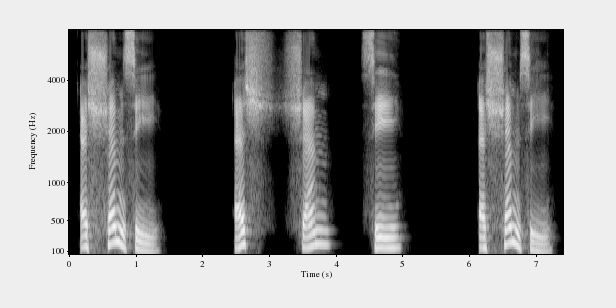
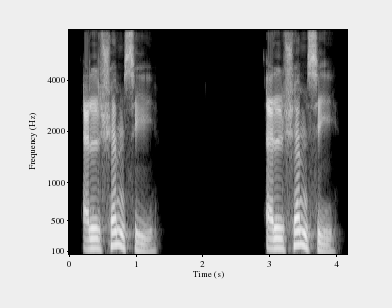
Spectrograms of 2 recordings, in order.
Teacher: the lam here is silent and the sheen is doubled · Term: solar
